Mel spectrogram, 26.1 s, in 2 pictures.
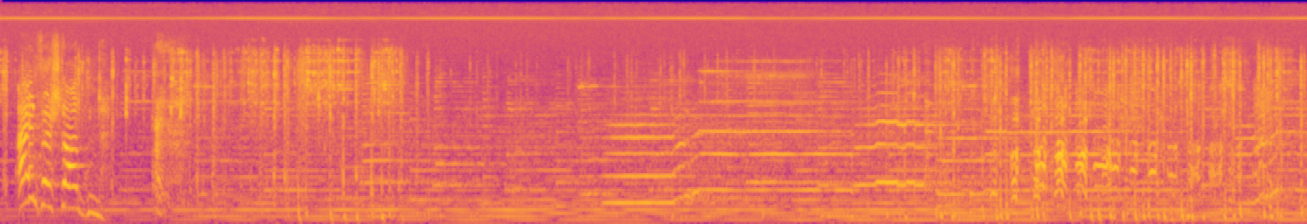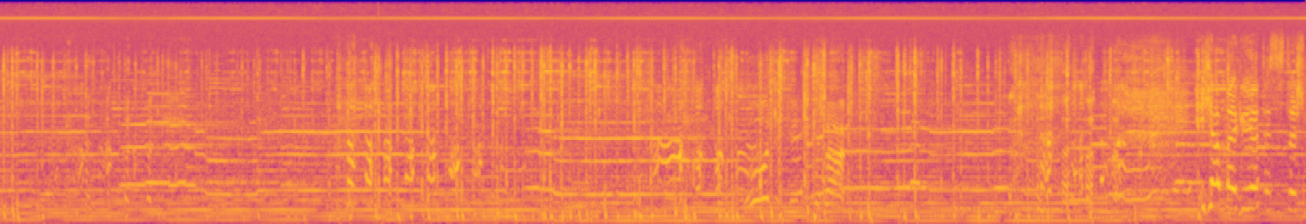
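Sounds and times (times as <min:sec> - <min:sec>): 
horses galloping: 0:00.0 - 0:26.1
speech: 0:00.3 - 0:02.1
laughter: 0:09.2 - 0:26.1.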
